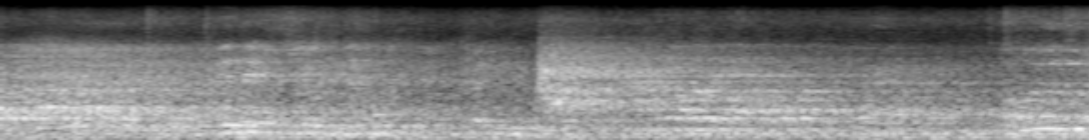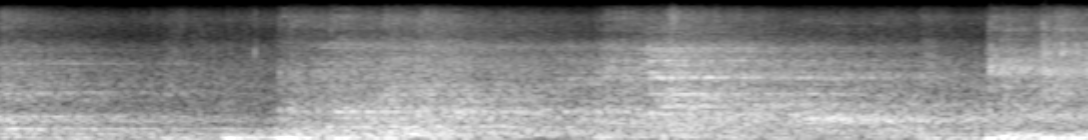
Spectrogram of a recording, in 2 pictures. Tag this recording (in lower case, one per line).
playing squash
